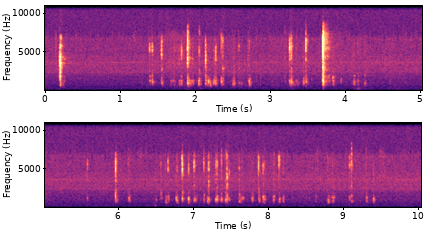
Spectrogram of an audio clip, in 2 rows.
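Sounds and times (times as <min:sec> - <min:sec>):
computer keyboard typing: 0:01.4 - 0:04.4, 0:05.9 - 0:09.6.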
